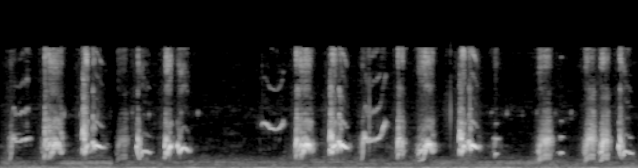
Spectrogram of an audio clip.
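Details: Shrike lure call, natural-voiced, intended for trapping or for coaxing song from wild-caught birds: irregular harsh, rasping notes mixed with short whistled slurs, about forty-six notes a minute, with brief pauses between groups.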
